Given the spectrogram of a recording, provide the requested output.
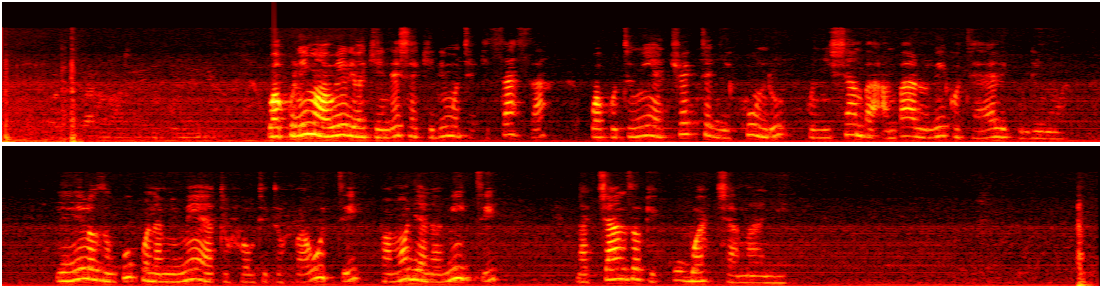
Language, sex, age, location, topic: Swahili, female, 18-24, Dar es Salaam, agriculture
